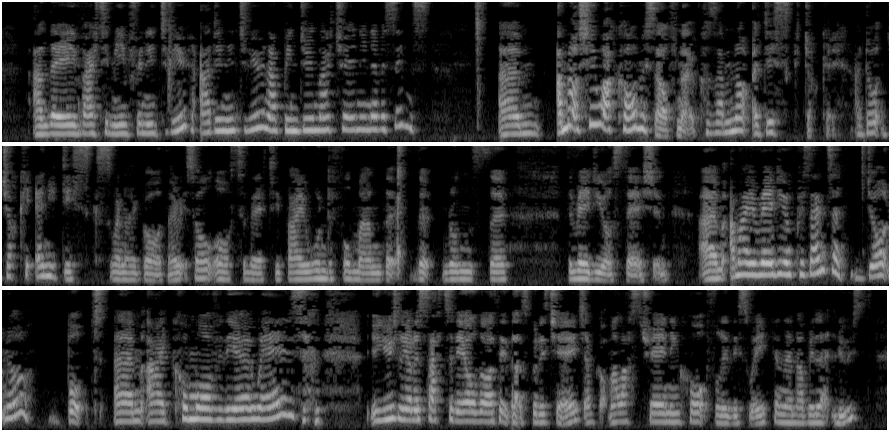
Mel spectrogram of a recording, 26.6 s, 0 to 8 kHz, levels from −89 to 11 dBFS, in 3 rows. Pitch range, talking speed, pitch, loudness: 165-255 Hz, 220 wpm, 205 Hz, -28 LUFS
